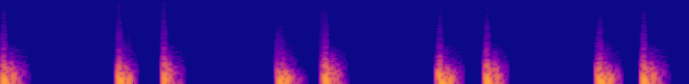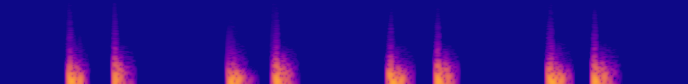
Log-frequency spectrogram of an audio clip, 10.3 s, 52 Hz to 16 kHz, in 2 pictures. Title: 2 Hours of Heart Sounds, Deep Heartbeat for Relaxing, Meditation and Sleep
